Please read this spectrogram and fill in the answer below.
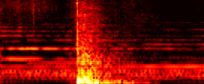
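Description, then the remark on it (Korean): A single heavy, low thud as a Buddhist master's wooden staff strikes the floor once during a dharma talk, with a brief booming resonance that fades quickly, set against a faint steady hum. “주장자를 한번 내리치고 말씀하였다.”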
